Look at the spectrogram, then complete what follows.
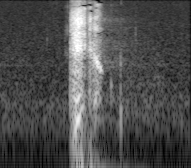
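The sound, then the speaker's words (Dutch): A person briefly imitates a wounded cat with one sharp, breathy hiss-like yowl, fairly loud, followed by a faint short trailing sound, then quiet. “Ik ben net een poes die gewond is.”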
